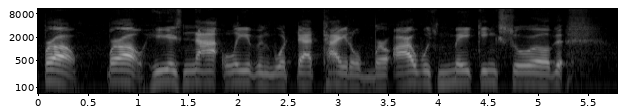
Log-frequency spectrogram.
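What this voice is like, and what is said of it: Imitates another person's exaggerated accent. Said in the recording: “This shit is the fakest fucking accent I've ever heard of ... The fakest accent”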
